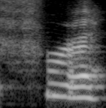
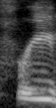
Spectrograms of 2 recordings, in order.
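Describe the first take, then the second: First: The vowel is shorter, like 'freh'. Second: The vowel sounds like the word 'free'. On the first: The speaker calls it right. "but fre" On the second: The speaker calls it wrong. "it's not free"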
